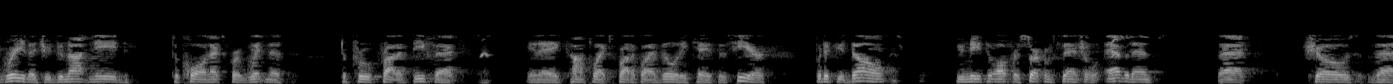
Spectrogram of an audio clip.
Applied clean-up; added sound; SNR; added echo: neural mask model Resemble Enhance denoiser.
